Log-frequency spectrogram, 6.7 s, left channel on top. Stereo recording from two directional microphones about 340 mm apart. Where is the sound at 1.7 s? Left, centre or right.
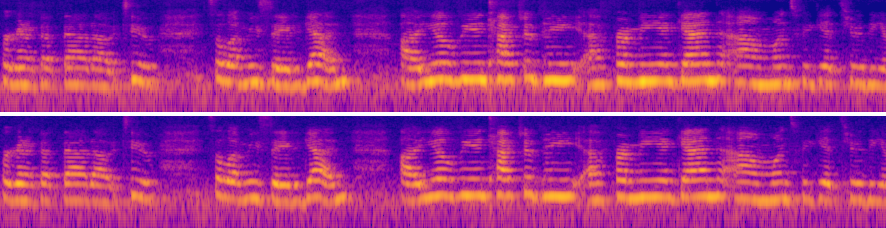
Centre.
